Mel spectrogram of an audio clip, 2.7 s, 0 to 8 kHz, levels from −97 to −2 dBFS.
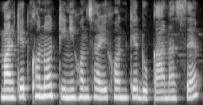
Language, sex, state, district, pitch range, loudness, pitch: Assamese, female, Assam, Kamrup Metropolitan, 225-240 Hz, -15 LUFS, 230 Hz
